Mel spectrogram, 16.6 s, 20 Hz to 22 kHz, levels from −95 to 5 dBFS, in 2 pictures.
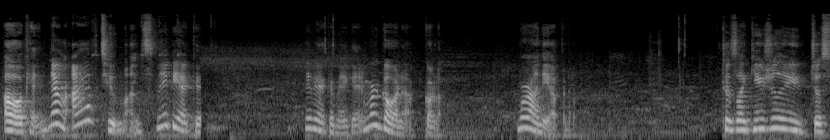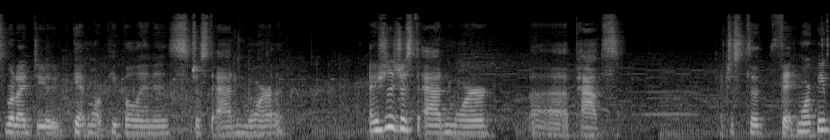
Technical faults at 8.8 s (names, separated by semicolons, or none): audio missing between chunks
